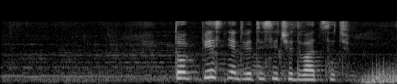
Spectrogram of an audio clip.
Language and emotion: Russian, positive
